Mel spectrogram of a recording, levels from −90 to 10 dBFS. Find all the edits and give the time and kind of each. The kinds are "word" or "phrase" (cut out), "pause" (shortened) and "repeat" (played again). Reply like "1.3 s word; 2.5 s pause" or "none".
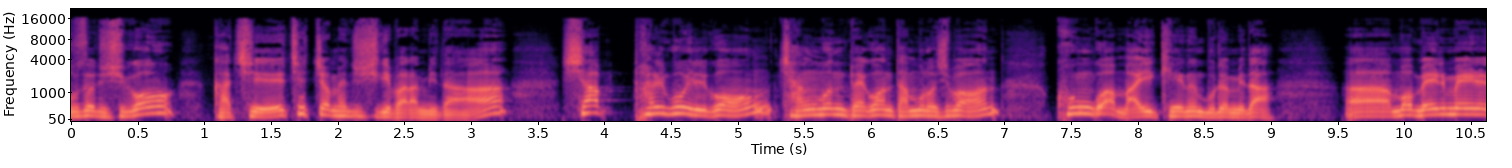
none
